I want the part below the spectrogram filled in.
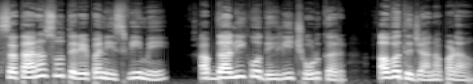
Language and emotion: Urdu, neutral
